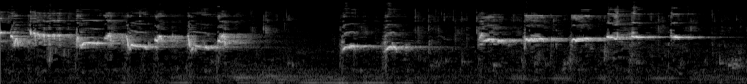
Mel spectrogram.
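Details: Common iora song, used as a training recording for birds to answer: loud whistled phrases sliding down in steps with short trills, a pause near three seconds, then long steady whistles with slight wavering.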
